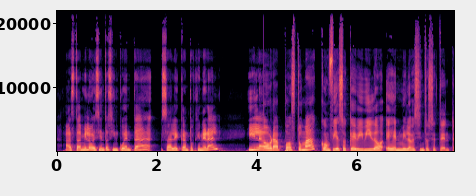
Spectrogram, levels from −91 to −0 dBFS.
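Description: From the start to 4.12 s the speech carries channel delay (comb filtering): one channel arrives roughly a third of a millisecond late, and when the pair folds to mono the shared content cancels at evenly spaced frequencies. The first notch sits around 1.5 kHz, with further ones roughly every 3 kHz above it, giving a hollow, phasey tone. A spectrogram shows fixed dark horizontal bands.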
